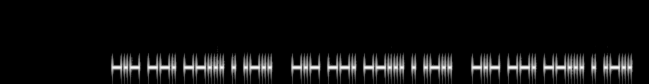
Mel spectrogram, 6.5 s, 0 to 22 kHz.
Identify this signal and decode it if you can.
Morse code, heard as a keyed tone, about 40 wpm, 700 Hz. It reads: KG7EL KG7EL KG7EL
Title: USA Call Signs Repeated 3x 40wpm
